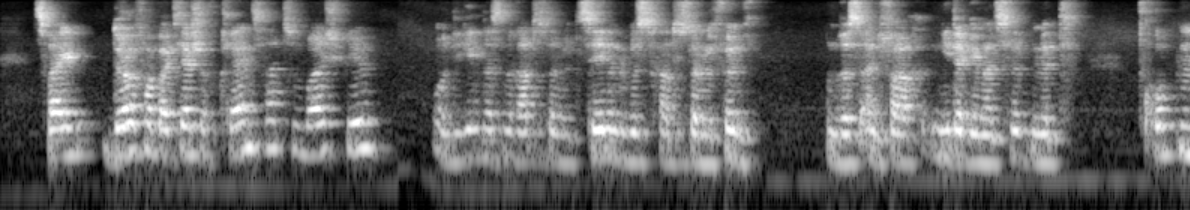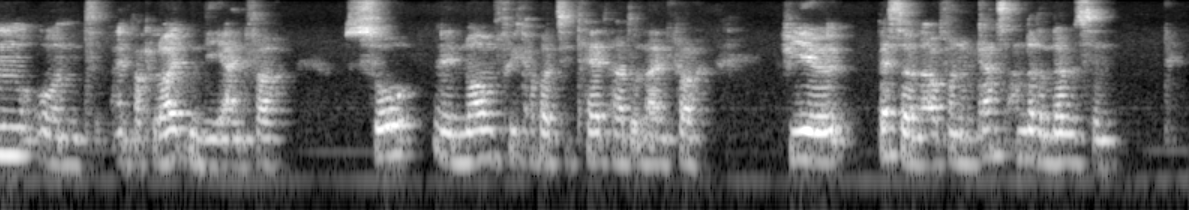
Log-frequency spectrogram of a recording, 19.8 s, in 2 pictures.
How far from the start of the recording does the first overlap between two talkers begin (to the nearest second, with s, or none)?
none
